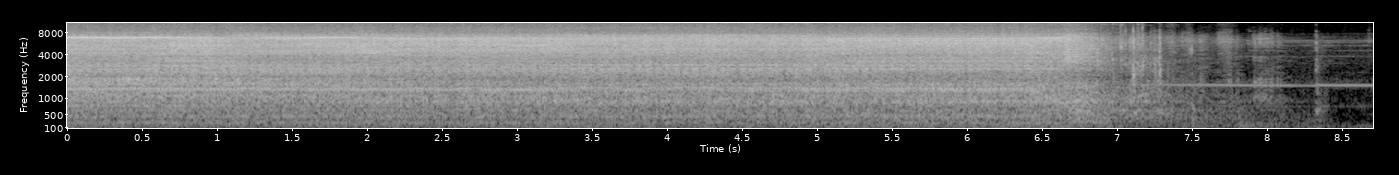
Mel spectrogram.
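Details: 2000–2001 Ford Taurus 3.0L stalling at stop lights: engine runs with a harsh, busy note about seven seconds, then abruptly dies as the crankshaft position sensor wire is wiggled; bad wire connection at the crank sensor connector.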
